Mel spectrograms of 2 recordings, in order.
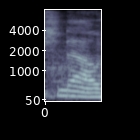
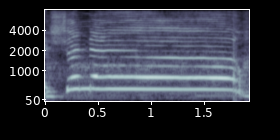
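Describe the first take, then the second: First: Said in the usual way. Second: Very high, sustained shout of Chanel; loud drawn-out yell. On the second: Acted. Calling out the name Chanel, long high shout. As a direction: scream the name on one long high note. Name then yelled as impression.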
